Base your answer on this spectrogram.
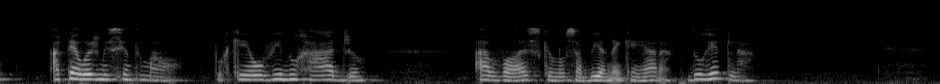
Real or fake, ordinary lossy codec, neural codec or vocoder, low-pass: real; none; none; 5.4 kHz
